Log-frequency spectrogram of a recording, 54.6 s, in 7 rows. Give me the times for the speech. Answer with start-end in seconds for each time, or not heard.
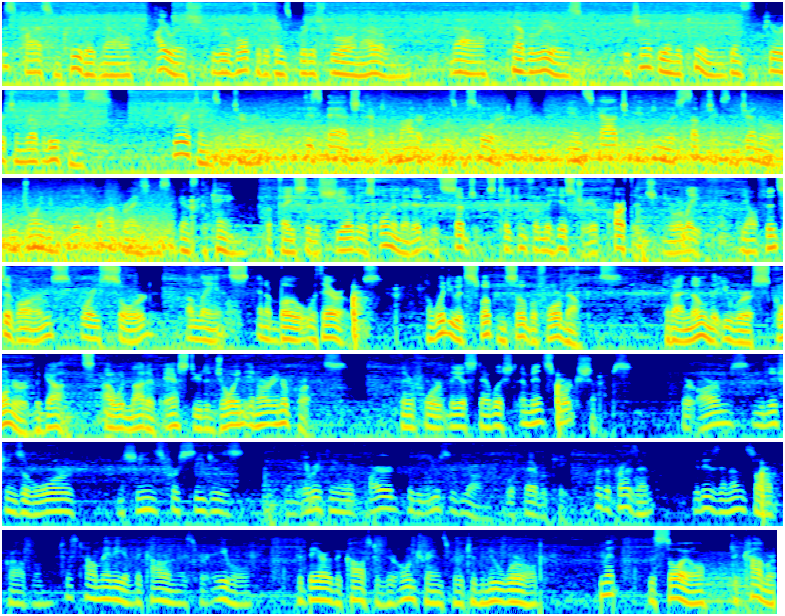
0.0-54.5.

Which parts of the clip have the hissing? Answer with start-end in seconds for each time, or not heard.
0.0-54.5.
